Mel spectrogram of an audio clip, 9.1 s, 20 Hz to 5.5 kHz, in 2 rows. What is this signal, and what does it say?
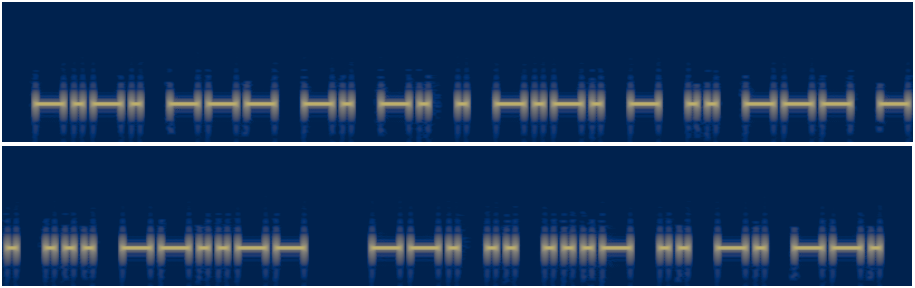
Morse code, heard as a keyed tone, about 25 wpm, 600 Hz. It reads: CONNECTIONS, GIVING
